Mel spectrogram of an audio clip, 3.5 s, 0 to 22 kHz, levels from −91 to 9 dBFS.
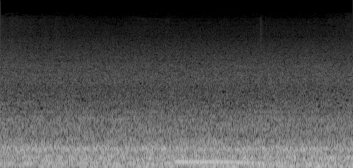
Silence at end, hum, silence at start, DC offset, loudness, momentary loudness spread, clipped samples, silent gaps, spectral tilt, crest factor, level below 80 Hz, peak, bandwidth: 0 s; none; 0 s; under 0.1%; -23 LUFS; 4 LU; under 0.1%; none; -8.5 dB/octave; 12 dB; -30 dBFS; -10 dBFS; 10 kHz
